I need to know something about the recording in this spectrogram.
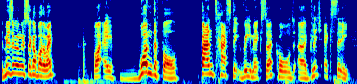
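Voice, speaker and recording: A man's voice: sits high, animated, moderate pace, sharp tone, dry recording, clean studio sound. A man of about thirty chatting casually to viewers as a channel host, in a playful, theatrically mock-serious way. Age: around 30.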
